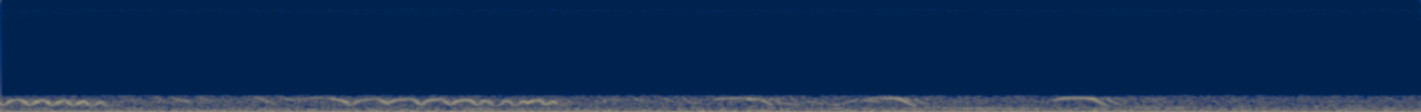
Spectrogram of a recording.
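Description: Bird song slowed far down, heard as low whistles swooping up and down in arches over a steady low rumble. The whistles come in quick runs at first, then as a few single swoops.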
